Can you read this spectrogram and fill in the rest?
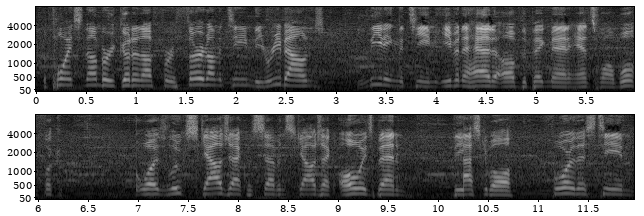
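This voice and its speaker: A young man cohosting a student radio basketball pregame courtside, emphatic and loud, running through stats. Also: high voice, fairly even intonation, normal speed. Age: young adult. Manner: emphatic, loud, stat-heavy. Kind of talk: live basketball pregame analysis. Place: courtside in a packed arena. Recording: faint arena noise behind.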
